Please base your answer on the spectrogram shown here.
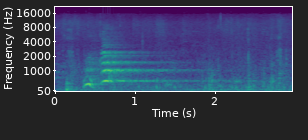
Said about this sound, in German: Das ist das Bellen eines Wolfes, was wir jetzt gerade gehört ah, haben. Ach, der kann bellen. Genau, das ist bei, ein Warnlaut bei den Tieren.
